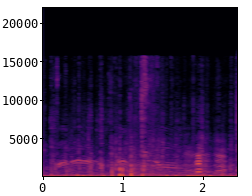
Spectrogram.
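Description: Shouting voices over several dull knocks from running feet and ball touches on a hard dirt pitch during youth football play, with a steady low rumble underneath.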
